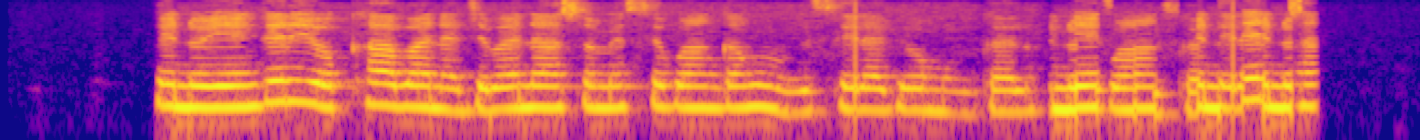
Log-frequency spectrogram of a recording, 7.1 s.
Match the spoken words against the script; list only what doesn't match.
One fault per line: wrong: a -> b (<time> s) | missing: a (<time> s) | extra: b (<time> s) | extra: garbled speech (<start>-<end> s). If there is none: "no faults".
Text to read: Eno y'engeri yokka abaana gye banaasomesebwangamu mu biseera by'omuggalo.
extra: garbled speech (5.2-6.6 s)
